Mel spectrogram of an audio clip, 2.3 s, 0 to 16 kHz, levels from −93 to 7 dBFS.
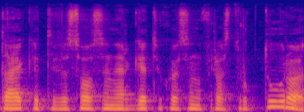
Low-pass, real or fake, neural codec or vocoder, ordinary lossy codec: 14.4 kHz; real; none; MP3, 96 kbps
